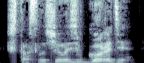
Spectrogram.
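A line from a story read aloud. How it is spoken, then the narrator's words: Growling in face. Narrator (Russian): зарычала прямо ему в морду Домина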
